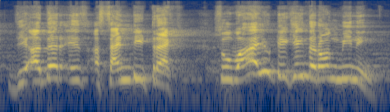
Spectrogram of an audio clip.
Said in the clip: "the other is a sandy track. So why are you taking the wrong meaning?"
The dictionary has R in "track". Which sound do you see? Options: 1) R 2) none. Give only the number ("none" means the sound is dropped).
1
